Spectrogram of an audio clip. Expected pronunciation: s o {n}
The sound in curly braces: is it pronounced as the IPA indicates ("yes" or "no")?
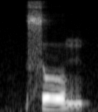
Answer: no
